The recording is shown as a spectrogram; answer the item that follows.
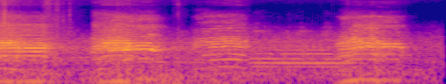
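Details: Domestic Chinese geese (swan goose breed) raised by their owner in South Dakota give loud, nasal, harmonic honks, four in under five seconds, each about half a second long and somewhat irregularly spaced.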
